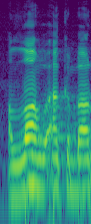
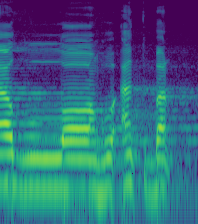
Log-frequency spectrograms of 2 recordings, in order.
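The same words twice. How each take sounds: First: The opening vowel of 'Allahu' is kept short. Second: The opening vowel of 'Allahu' is drawn out long. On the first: The speaker calls it right. "tu betul" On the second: The speaker calls it wrong. "tak boleh kita panjang hamzah. Alif Allah tak boleh panjang"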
